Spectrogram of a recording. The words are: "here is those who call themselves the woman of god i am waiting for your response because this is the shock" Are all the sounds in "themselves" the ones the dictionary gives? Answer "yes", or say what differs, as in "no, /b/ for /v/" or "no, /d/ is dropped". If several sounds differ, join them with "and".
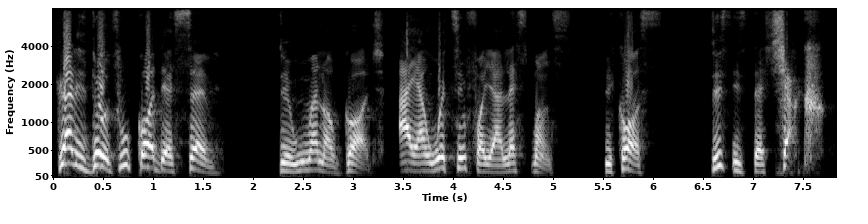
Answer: no, /m/ is dropped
